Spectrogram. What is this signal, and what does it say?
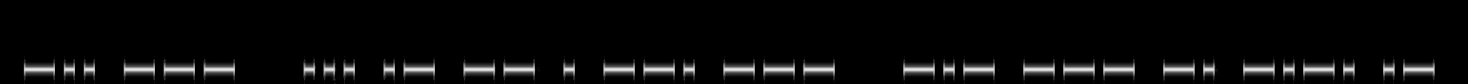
Morse code, heard as a keyed tone, about 12 wpm, 700 Hz. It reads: DO SAMEGO KONCA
